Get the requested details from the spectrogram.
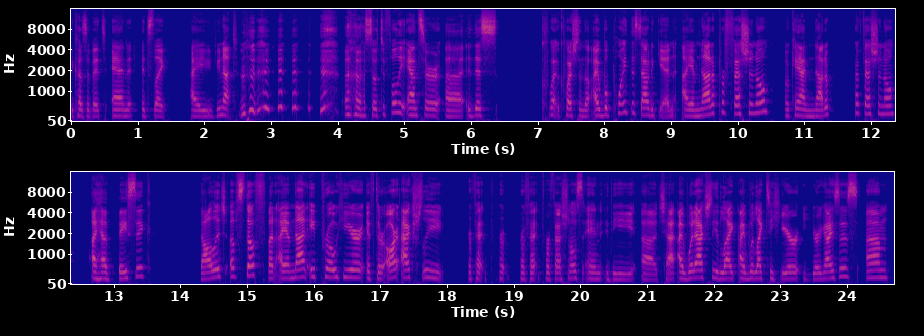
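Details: Adult woman with a lifelong stammer, a native English speaker who is fluent in Hebrew and now stammers more in Hebrew; she says it worsens with pressure, anxiety and being rushed; stuttering.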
